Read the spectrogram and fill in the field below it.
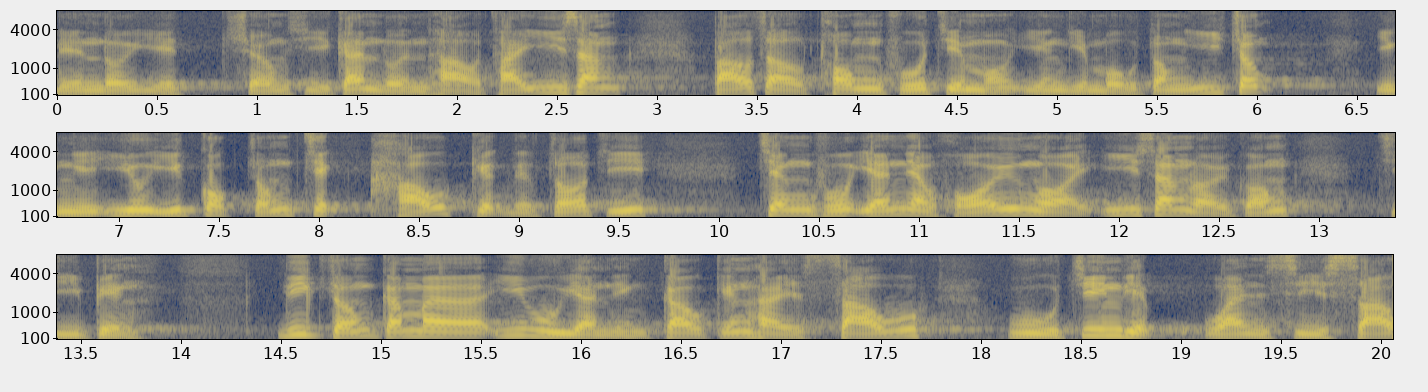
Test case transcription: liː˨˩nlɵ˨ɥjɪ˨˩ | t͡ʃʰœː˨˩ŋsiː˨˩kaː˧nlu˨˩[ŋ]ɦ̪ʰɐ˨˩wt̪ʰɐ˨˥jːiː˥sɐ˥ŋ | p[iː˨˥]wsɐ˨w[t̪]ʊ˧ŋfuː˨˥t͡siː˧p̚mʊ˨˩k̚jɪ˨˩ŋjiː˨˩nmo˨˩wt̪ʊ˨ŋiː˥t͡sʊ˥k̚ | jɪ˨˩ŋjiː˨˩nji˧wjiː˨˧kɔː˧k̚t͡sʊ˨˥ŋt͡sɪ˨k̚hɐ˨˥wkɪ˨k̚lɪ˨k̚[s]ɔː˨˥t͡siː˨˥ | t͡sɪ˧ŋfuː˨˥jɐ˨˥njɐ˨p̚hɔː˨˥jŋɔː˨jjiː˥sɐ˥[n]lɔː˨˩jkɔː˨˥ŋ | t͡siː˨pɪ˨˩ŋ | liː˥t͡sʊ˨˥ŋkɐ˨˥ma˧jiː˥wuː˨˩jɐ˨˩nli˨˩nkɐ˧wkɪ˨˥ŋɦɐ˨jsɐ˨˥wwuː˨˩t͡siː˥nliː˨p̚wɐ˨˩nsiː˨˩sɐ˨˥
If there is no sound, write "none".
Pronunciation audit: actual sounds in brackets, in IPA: n, aː˨˥, t̪ʰ, t͡s, ŋ

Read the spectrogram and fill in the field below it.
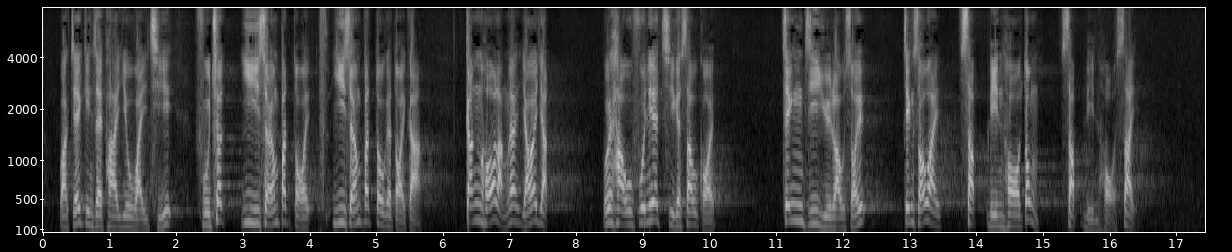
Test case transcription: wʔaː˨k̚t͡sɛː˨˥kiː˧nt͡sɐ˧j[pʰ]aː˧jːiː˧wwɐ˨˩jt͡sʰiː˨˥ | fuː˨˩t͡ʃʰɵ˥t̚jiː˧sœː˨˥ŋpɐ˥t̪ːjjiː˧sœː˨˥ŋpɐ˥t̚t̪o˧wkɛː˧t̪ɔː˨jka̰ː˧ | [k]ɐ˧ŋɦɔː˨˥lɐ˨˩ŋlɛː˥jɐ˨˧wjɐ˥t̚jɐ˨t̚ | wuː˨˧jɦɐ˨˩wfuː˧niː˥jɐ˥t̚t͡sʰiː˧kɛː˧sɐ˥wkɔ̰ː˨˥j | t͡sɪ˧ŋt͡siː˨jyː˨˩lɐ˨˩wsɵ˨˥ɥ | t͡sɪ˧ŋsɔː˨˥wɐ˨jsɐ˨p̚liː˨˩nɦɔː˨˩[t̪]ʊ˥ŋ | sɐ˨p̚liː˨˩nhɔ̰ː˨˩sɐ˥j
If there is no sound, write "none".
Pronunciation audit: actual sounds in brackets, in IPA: pʰ, k, t̪

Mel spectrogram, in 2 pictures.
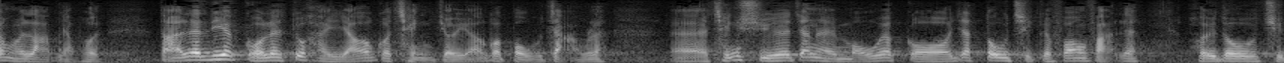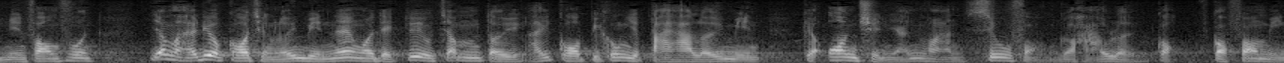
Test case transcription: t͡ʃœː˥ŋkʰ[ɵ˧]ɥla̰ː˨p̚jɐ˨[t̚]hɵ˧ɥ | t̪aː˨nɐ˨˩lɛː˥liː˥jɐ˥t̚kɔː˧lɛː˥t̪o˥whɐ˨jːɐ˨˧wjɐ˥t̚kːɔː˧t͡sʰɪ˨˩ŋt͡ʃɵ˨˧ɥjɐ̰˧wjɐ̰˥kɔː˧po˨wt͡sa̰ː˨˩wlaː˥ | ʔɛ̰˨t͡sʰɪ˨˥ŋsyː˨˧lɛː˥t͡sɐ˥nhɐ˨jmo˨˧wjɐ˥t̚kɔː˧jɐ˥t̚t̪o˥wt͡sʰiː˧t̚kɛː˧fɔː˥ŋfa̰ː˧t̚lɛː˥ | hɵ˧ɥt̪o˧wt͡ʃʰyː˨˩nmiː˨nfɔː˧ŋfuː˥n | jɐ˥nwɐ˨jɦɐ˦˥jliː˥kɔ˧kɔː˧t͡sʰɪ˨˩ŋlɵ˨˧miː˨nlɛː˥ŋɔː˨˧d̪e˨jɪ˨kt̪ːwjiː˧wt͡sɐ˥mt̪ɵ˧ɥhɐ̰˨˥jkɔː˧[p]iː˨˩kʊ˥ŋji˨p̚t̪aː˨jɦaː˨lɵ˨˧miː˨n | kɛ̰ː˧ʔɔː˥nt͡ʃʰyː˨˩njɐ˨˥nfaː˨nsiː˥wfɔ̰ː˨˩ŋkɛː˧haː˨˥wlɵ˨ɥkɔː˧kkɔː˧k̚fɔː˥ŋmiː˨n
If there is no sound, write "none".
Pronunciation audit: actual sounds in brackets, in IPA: ɵ˧, p̚, p

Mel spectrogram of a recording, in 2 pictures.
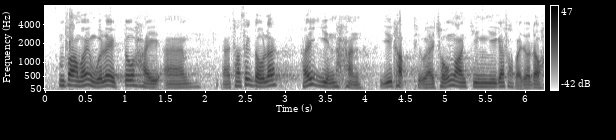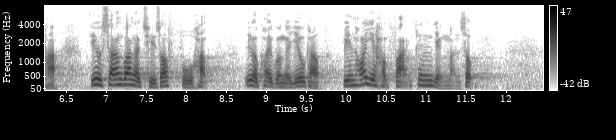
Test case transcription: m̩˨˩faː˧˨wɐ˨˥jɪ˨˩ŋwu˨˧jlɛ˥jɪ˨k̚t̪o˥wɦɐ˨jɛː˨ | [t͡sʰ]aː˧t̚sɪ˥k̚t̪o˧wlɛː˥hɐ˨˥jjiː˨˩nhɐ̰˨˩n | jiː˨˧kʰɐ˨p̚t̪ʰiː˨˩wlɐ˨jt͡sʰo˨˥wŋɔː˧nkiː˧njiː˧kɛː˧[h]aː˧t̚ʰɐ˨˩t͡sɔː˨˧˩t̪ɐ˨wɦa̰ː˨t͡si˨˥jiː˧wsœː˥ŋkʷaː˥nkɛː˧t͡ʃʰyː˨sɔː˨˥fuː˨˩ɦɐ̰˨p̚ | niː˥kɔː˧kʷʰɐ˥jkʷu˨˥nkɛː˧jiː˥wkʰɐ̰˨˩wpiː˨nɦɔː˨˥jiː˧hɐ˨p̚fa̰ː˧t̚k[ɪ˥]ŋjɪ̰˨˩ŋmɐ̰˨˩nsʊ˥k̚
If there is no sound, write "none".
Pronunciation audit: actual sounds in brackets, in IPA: t͡sʰ, f, ɪ˥

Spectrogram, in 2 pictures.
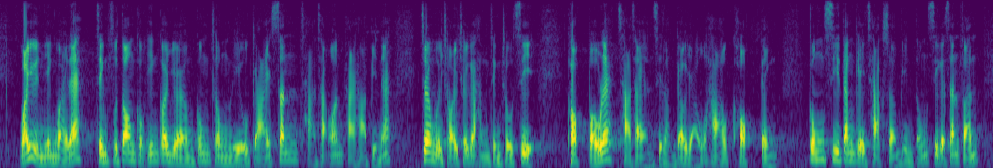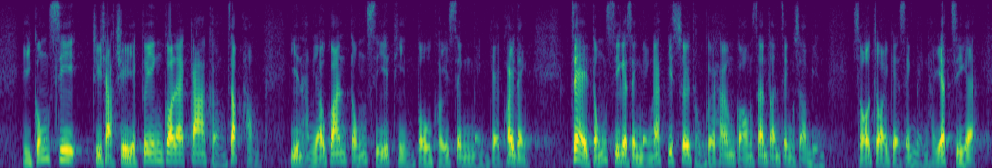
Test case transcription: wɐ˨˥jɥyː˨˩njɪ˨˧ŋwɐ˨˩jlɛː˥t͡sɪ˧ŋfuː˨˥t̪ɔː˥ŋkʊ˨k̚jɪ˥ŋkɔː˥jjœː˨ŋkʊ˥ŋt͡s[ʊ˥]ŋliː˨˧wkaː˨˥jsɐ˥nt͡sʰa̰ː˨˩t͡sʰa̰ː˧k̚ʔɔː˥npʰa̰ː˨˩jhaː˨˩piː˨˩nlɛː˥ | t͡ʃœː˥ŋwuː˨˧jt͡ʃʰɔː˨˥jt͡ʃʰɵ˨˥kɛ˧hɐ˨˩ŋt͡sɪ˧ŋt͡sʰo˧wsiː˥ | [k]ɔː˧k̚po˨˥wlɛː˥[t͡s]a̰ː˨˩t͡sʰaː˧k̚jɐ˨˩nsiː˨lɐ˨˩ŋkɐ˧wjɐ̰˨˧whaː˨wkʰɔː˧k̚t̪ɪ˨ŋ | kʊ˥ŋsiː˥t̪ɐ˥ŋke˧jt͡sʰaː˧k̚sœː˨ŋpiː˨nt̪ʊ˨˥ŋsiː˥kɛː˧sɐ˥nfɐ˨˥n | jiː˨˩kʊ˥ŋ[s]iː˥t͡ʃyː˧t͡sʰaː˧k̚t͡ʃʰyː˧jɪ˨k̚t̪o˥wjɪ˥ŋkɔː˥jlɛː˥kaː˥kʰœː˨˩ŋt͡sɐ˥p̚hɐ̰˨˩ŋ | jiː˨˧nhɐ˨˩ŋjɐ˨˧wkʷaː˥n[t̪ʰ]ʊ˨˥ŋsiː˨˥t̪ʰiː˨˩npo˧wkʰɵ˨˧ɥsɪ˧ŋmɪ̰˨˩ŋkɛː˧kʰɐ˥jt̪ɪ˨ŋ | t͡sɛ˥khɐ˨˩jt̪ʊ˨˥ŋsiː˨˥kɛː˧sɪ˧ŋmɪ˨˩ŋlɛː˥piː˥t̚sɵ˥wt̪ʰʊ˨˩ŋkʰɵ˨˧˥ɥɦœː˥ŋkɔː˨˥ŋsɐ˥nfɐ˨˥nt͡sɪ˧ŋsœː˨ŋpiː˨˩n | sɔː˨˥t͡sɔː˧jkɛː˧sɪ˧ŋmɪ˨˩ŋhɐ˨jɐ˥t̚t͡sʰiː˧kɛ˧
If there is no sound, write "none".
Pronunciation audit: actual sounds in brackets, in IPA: ʊ˧, kʰ, t͡sʰ, s, t̪

